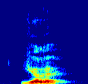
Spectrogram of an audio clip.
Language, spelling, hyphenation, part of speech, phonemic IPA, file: Dutch, Jurre, Jur‧re, proper noun, /ˈjʏ.rə/, Nl-Jurre.ogg
- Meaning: a male given name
